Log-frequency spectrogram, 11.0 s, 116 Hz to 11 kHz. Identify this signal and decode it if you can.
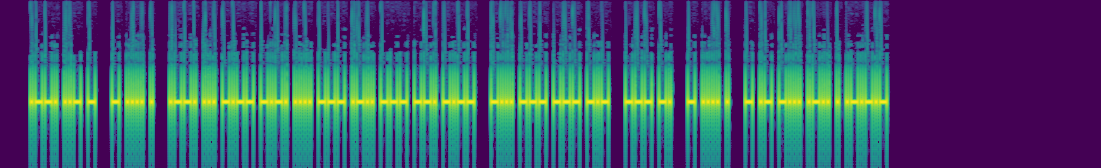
Morse code, heard as a keyed tone, about 49 wpm, 700 Hz. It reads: PUT THE PSYCHOLOGY BOOK ON THE TABLE.
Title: Sentences from Top 1400 Words 50wpm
